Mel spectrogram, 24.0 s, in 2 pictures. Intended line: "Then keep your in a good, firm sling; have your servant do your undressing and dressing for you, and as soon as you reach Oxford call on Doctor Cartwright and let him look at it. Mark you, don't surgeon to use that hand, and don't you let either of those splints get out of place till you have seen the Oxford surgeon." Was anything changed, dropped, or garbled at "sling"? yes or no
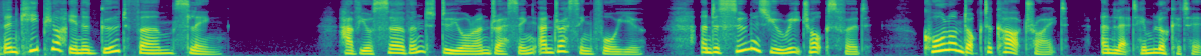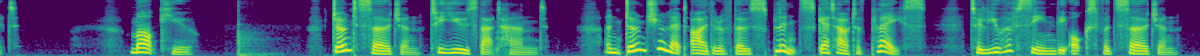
no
